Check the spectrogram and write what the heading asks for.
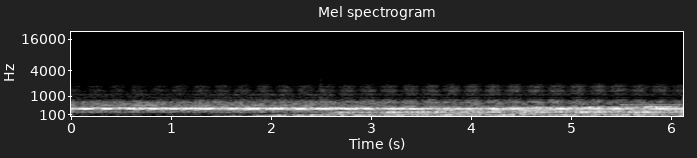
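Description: Sustained, electronically processed drone holding one steady pitch with a shimmering upper layer. A rough, low rumbling layer comes in about a second and a half in and thickens the sound.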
